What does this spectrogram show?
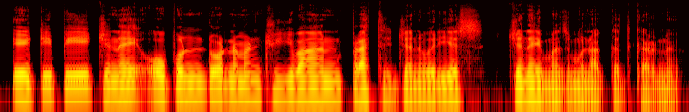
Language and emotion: Kashmiri, neutral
